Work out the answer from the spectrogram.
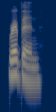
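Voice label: ribbon, English vocabulary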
